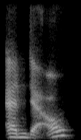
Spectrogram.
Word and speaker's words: ndau: safe crypto so it's called endow and it's spelled ndau you can look it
